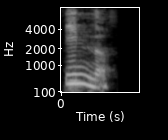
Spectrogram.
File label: "ina", Armenian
